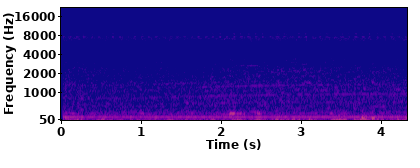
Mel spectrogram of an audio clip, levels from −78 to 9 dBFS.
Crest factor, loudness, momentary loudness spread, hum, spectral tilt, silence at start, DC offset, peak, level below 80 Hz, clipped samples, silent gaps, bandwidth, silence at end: 16 dB; -51 LUFS; 5 LU; none; -5.5 dB/octave; 0 s; under 0.1%; -32 dBFS; -54 dBFS; under 0.1%; none; 16.5 kHz; 0 s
